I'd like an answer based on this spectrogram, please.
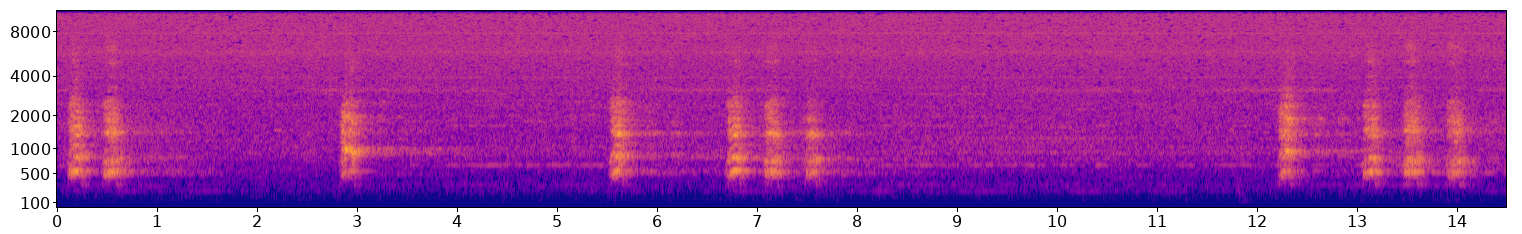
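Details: Rex, a dog running around at night, recorded September 21, 2018, barks in short sharp bursts: a double bark, a single, then scattered groups of two and three with long quiet gaps between them.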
